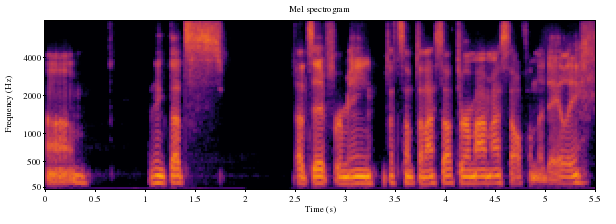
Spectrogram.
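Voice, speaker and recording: A man with an Alabama accent speaks with long, frequent pauses in a dry, close sound with no echo. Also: fairly quick pace. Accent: Southern US (Alabama). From North Alabama, US South. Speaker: small business program manager. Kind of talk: casual interview.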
